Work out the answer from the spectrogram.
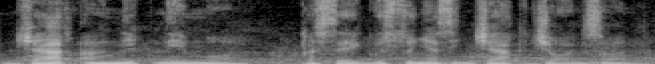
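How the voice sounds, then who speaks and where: Actor as low-voiced breezy, teasing older brother. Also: male voice, little pitch movement, moderate pace, a crowd in the background, close to an everyday voice. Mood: teasing, confiding. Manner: teasing, casual, talkative. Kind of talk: Filipino radio-style drama dialogue.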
